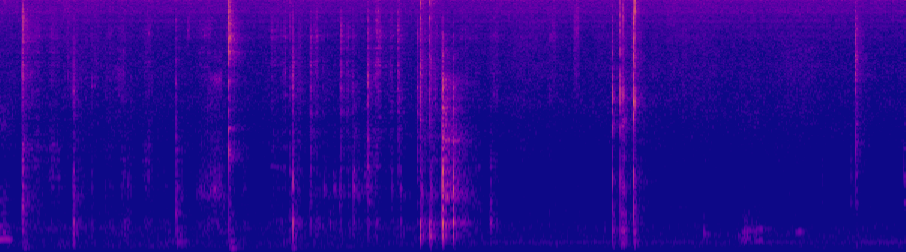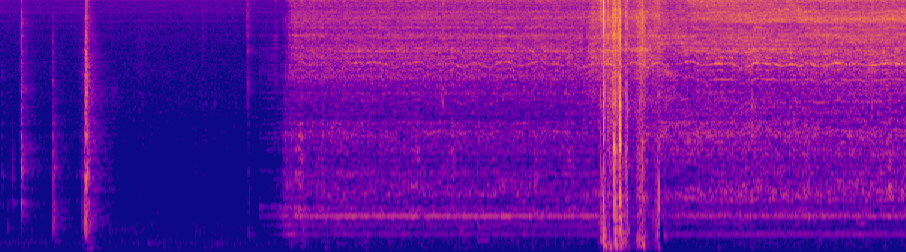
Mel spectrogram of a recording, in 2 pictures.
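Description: A few scattered knocks and clicks of handling at the mixer bowl, then a KitchenAid stand mixer switches on about two-thirds of the way in and runs with a steady hum, its beater creaming butter and shortening in the steel bowl. A short burst of loud knocks comes a few seconds after it starts.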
